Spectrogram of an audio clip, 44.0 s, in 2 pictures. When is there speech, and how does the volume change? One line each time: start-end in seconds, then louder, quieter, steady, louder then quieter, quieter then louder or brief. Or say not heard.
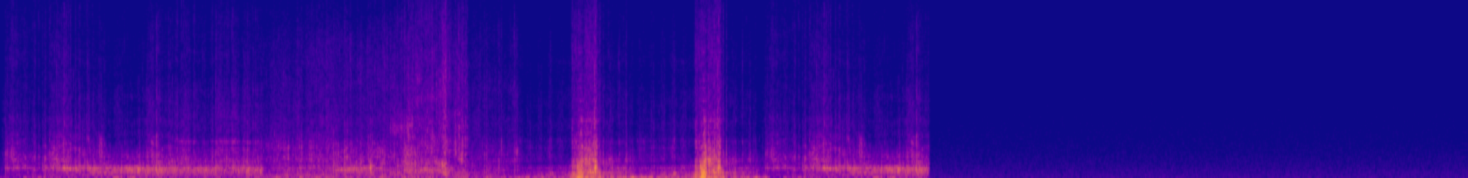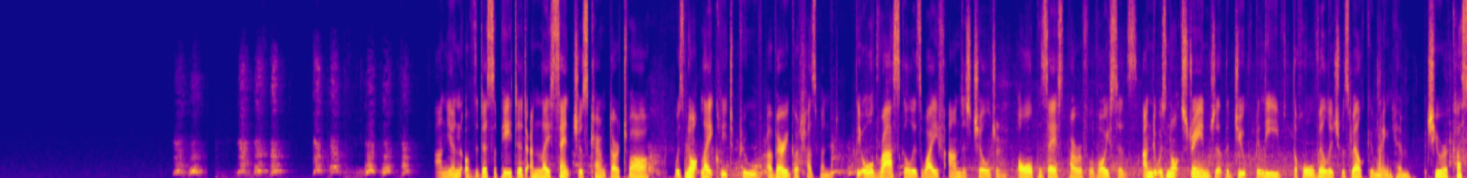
28.6-43.9 steady.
